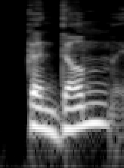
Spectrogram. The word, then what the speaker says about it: Gundam: How the pronunciation Gundam, is that the correct Japanese pronunciation? – Yeah, Japanese Gundam is how it's pronounced.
